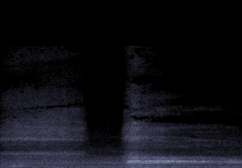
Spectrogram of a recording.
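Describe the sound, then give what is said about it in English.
A slow, deep breath taken during a guided relaxation exercise, a soft airy rush of breath that swells louder in its second half, with no talk over it. “Relax your whole body. Take a deep breath.”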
